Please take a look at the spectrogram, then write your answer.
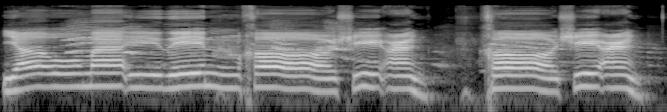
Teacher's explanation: bacaan izhar halq jelas terang tidak boleh didengungkan · Kha panjang 2 ketukan karena ada alif diawali dengan fathah. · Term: Mad asli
